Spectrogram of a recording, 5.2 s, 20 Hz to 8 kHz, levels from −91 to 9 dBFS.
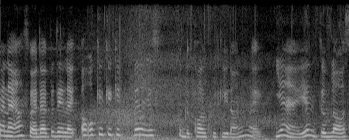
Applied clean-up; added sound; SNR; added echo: none; Dog + Car passing by; 10 dB; none.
